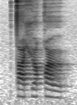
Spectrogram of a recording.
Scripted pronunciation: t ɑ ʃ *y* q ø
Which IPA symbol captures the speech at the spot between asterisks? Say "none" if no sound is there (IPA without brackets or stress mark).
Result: y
